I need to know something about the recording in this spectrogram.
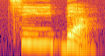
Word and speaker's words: тебя: So the whole thing will sound as ti, bya, тебя, тебя, тебя.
